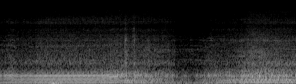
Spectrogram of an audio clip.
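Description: A carbureted 1980 Kawasaki KZ1000 custom motorcycle engine on a test ride, a steady mid-pitched drone that climbs in revs, dips briefly as if shifting gear, then pulls again, close and continuous.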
